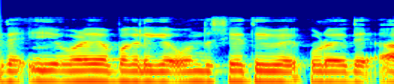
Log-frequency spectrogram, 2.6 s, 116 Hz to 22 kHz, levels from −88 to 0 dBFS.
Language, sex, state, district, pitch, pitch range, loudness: Kannada, male, Karnataka, Koppal, 130 Hz, 130-135 Hz, -16 LUFS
